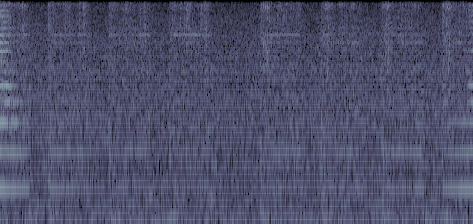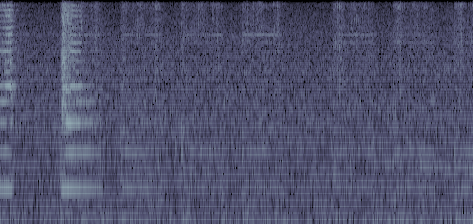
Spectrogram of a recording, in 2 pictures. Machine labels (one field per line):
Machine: slide rail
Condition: normal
